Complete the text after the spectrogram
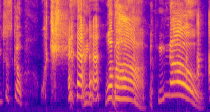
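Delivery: high, loud wapa and no; excited replay. Shown as a demonstration. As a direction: replay the bit with whoosh and wapa. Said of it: "It's really".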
